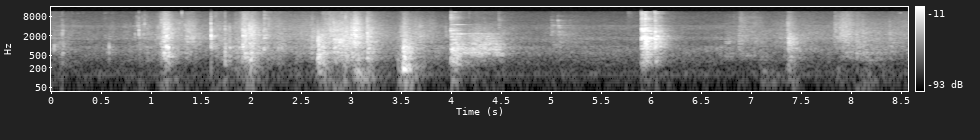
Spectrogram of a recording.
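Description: Kitchenware being handled: a stainless steel bowl and utensils clattering as they are moved and set down, with a run of clatters in the first few seconds and one sharp clack about six seconds in.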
